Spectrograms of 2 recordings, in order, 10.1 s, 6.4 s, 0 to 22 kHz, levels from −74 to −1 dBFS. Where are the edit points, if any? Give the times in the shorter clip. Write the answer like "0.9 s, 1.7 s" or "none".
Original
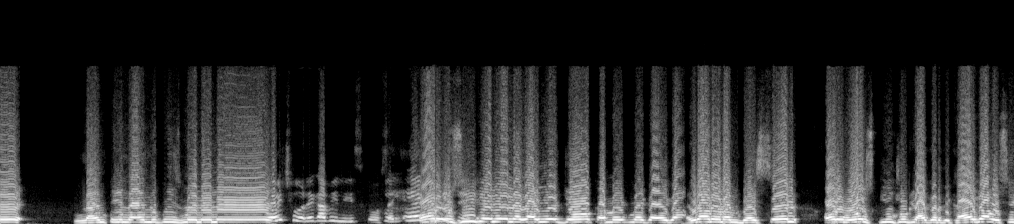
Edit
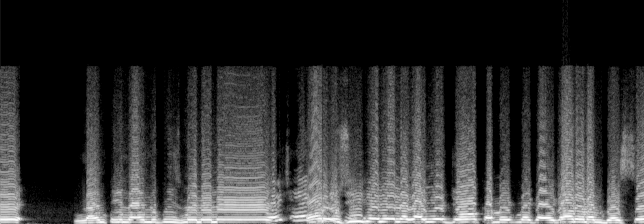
2.9 s, 5.6 s

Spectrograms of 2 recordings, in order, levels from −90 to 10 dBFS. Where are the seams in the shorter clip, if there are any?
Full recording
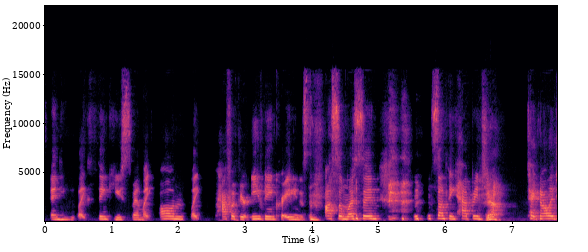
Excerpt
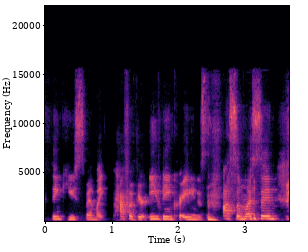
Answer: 0.9 s

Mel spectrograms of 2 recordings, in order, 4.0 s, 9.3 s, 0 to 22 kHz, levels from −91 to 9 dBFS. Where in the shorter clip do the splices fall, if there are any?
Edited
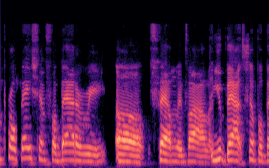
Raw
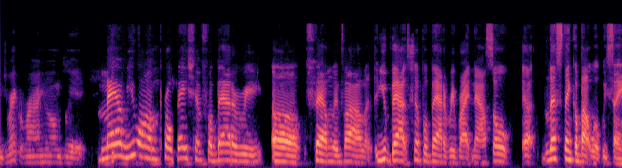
3.1 s

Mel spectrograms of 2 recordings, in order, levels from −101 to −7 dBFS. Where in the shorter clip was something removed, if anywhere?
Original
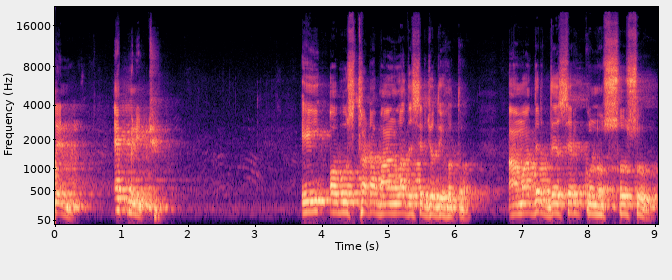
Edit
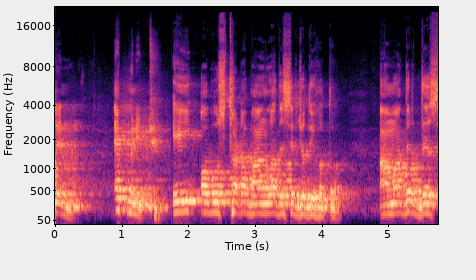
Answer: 1.6 s

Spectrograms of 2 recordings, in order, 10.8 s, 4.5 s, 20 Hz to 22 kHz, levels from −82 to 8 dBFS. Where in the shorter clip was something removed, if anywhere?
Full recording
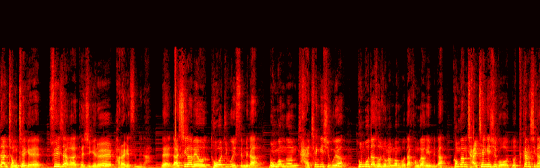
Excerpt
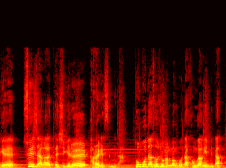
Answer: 2.5 s

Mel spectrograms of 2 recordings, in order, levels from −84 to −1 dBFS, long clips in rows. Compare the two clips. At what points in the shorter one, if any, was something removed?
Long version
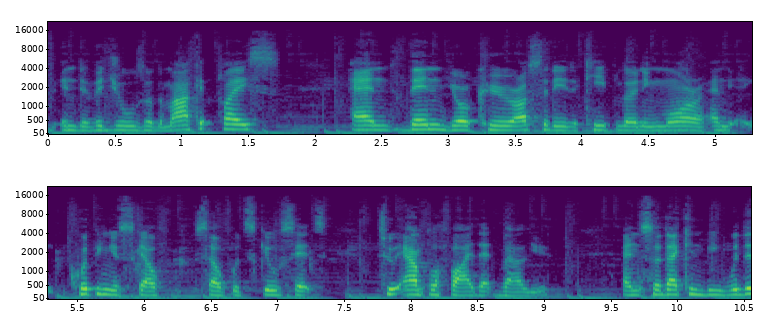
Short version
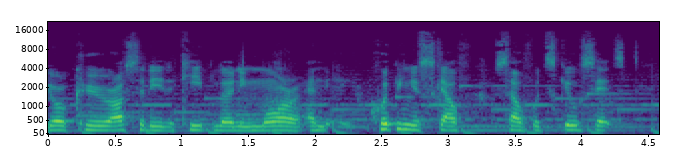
none

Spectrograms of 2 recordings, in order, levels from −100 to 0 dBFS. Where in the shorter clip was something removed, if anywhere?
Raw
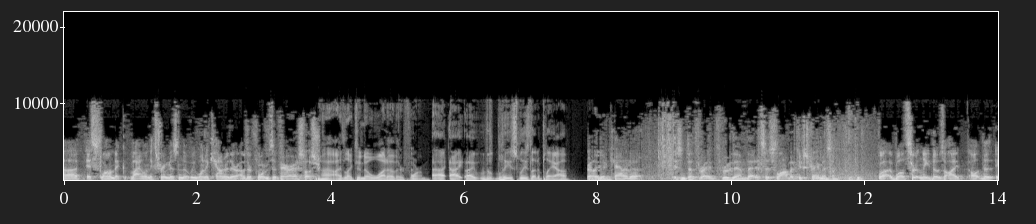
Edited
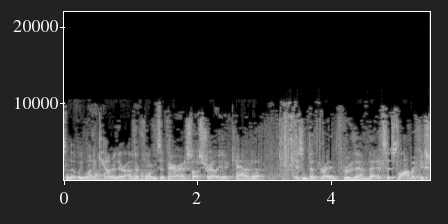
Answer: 2.1 s

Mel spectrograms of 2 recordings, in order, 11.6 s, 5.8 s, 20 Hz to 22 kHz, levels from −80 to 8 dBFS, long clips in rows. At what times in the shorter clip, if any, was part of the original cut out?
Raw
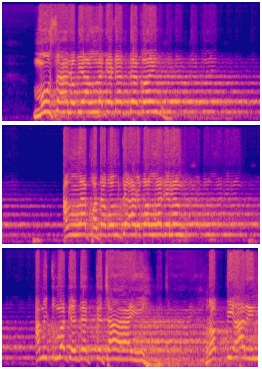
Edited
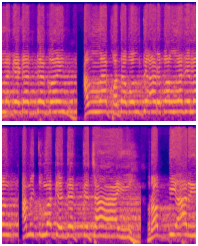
1.1 s, 3.1 s, 5.0 s

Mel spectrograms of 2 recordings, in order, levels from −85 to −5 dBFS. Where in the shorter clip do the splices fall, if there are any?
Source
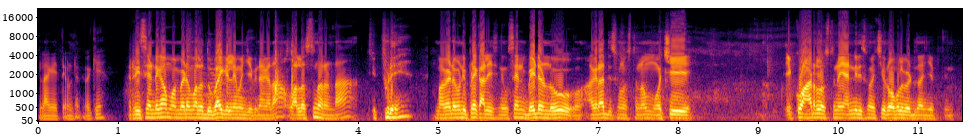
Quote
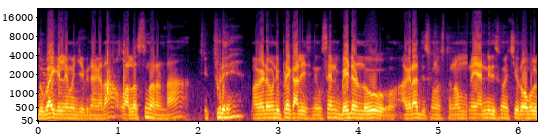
2.6 s, 5.3 s

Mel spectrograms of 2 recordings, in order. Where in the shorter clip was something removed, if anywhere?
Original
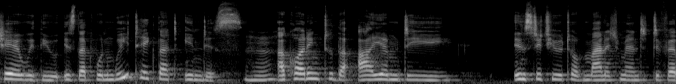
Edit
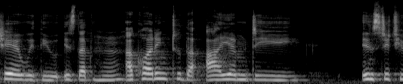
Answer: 0.9 s

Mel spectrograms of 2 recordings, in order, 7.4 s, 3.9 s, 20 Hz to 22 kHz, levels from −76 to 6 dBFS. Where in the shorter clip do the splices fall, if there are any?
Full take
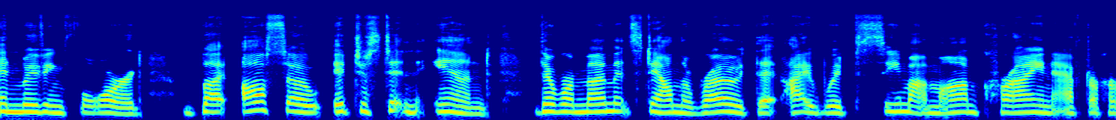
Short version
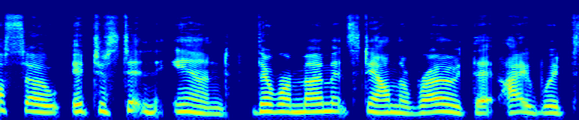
1.5 s

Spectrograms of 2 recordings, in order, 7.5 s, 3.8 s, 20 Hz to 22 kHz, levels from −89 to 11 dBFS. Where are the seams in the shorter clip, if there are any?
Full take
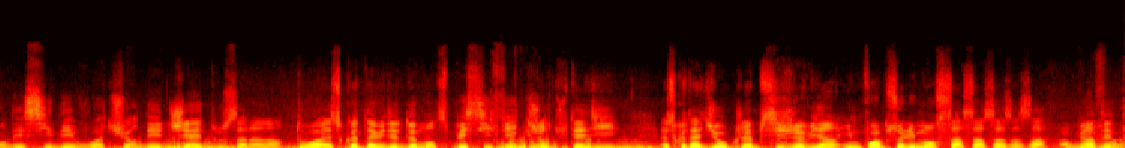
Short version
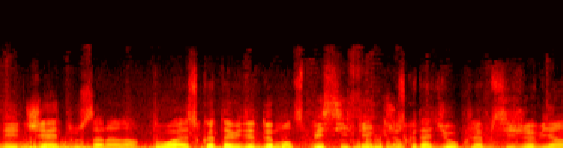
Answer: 2.6 s

